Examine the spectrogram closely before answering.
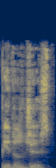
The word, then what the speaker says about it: Betelgeuse: That's Betelgeuse, or however you want to pronounce it. Betelgeuse, Geist, whatever. I say it like in the movie. Beetlejuice, Beetlejuice, Beetlejuice.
